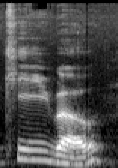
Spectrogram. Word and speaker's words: chiaro: word for the day is first part is Kiro and then the second part is skewer the light and shadow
